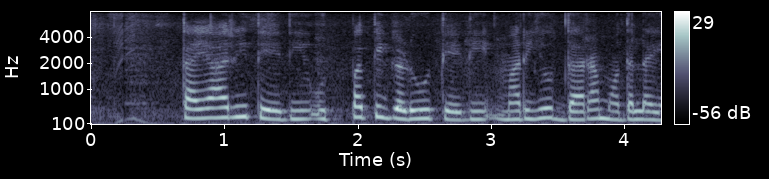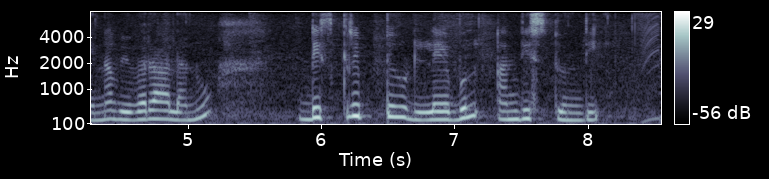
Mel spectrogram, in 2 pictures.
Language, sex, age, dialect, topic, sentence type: Telugu, female, 18-24, Central/Coastal, banking, statement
